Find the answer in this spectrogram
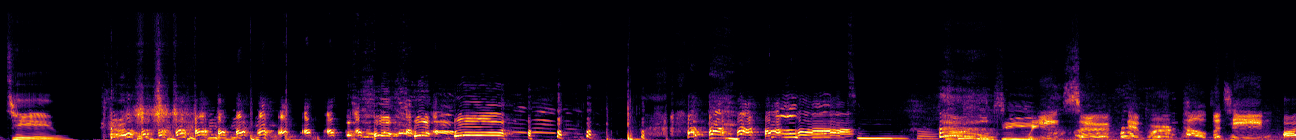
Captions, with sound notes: - Papaltine? (group laugh) - Papaltine. - Papaltine. - We serve Emperor Palpatine.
